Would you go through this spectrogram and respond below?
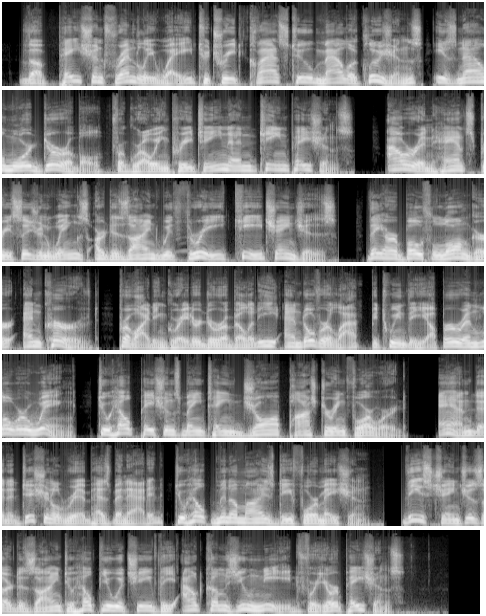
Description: Engels (Amerikaans)
Commercieel, Diep, Natuurlijk, Opvallend, Vriendelijk
Explainer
